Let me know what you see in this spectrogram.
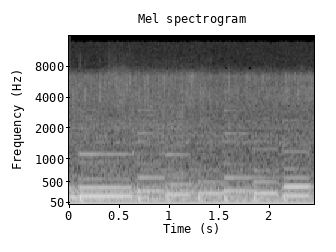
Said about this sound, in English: Yeah. I love that it's raining.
